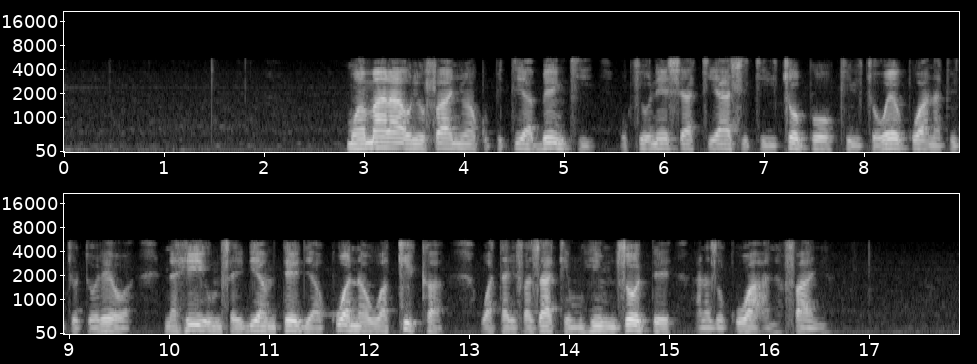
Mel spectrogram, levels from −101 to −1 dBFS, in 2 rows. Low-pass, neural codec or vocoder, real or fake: 5.4 kHz; none; real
